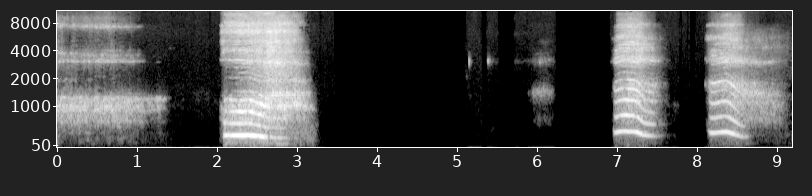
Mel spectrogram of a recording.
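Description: Voiced yawns: one long, drawn-out yawn with a sighing fall in pitch, then after a pause two shorter yawning moans in quick succession. No talking.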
